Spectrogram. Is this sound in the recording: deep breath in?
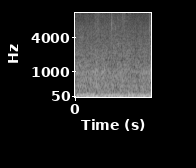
no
